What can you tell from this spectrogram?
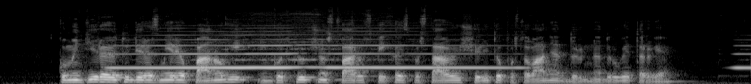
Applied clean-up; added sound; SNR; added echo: none; Wind instrument, woodwind instrument; 4 dB; none.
